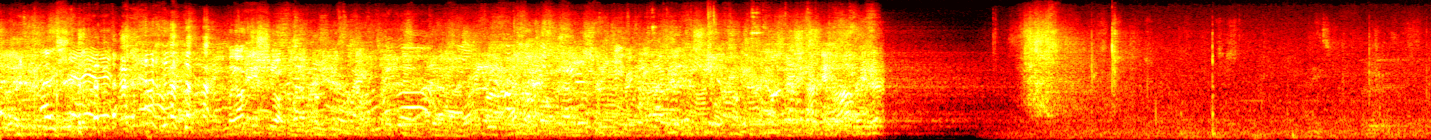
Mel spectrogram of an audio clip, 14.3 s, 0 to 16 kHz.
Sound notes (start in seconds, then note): 1.9 laughing; 3.2 overlapping chatter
